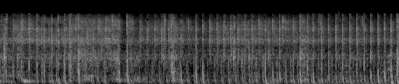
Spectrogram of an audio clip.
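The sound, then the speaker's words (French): Heavy gunfire from soldiers in a jeep during a desert attack in northern Iraq, in amateur footage: dense, rapid bursts of sharp shots hammer on continuously and loudly with no pause. “donc ce qu'on entend, c'est le feu nourri.”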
